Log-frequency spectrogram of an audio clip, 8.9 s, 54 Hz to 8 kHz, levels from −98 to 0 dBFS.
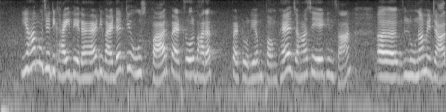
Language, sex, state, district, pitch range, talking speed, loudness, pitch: Hindi, female, Chhattisgarh, Raipur, 255-315 Hz, 155 wpm, -17 LUFS, 275 Hz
